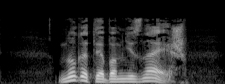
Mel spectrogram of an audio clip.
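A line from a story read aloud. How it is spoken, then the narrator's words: Angry breathless question. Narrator (Russian): Наконец, отдышавшись, зло спросил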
